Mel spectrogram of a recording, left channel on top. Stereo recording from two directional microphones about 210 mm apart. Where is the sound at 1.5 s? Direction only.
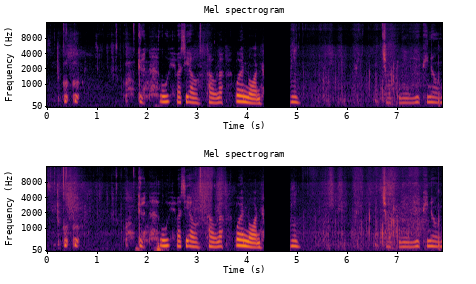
Centre (ahead or behind).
